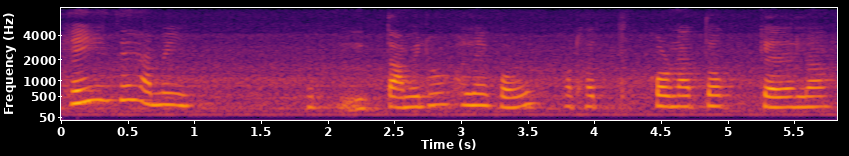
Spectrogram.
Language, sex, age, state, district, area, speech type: Assamese, female, 18-30, Assam, Morigaon, rural, spontaneous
